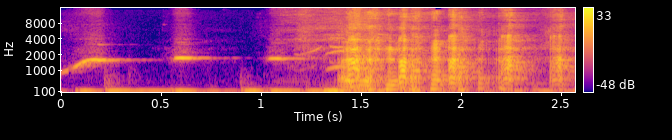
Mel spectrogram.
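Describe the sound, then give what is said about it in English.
A person whistles to imitate a dentist whistling while pulling a tooth: a few short, high, steady notes, followed by voices. “the dentist started laughing, right? And started whistling.”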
